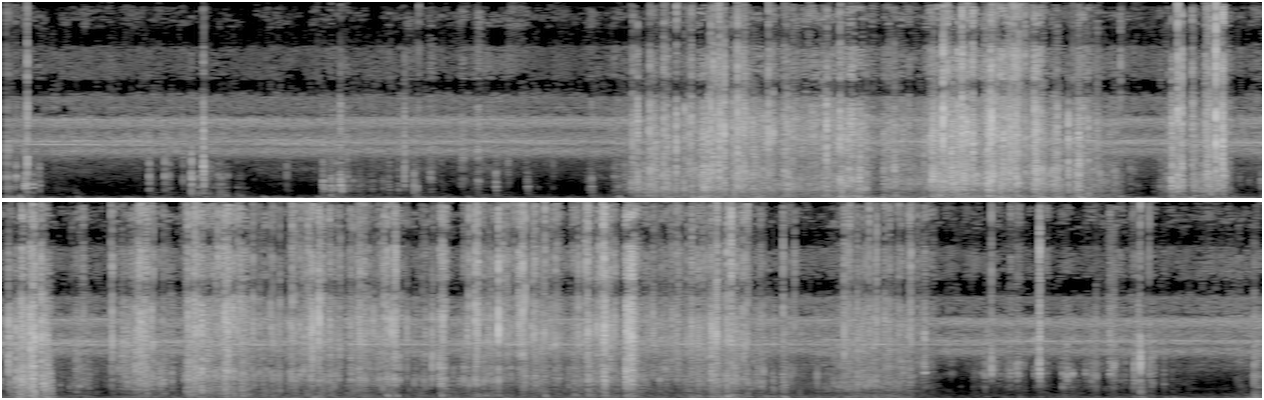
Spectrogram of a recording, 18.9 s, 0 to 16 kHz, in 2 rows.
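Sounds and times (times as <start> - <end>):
packaging crinkling: 4.5 - 18.2
dry cat food crunching: 4.6 - 18.2.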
